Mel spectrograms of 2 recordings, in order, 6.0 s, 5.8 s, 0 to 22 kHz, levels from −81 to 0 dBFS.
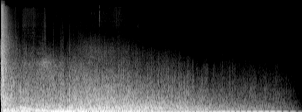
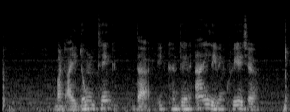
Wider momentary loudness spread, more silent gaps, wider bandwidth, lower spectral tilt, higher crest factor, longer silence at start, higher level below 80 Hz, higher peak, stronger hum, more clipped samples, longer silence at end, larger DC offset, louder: about the same, 19 LU vs 21 LU; neither; first, 19 kHz vs 11.5 kHz; about the same, -6.5 dB/octave vs -7 dB/octave; second, 10 dB vs 18 dB; about the same, 0 s vs 0.05 s; first, -12 dBFS vs -54 dBFS; first, 0 dBFS vs -16 dBFS; neither; first, 0.6% vs under 0.1%; about the same, 0.1 s vs 0 s; neither; first, -12 LUFS vs -32 LUFS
